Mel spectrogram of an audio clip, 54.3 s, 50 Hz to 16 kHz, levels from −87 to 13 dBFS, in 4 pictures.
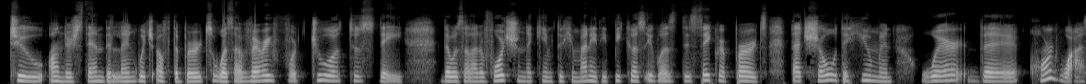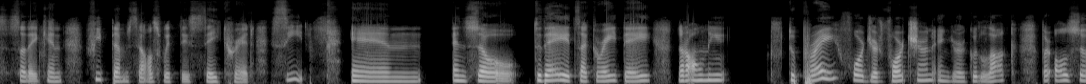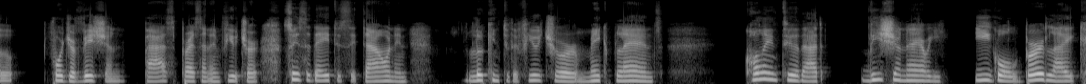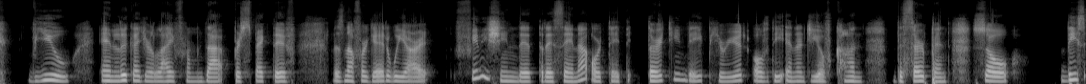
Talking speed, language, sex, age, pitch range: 135 wpm, English, female, 20-39, 190-220 Hz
